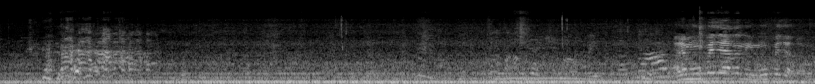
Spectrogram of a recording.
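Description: Young men and women chatter and laugh close by.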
